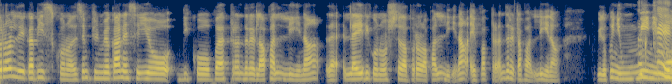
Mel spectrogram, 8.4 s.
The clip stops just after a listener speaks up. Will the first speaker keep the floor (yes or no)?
no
